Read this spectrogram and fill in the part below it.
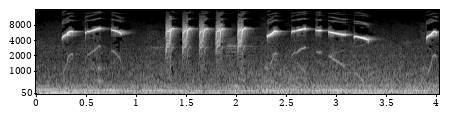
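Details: ['Actively singing sunbird called kolibri wulung. A run of quick sharp high ticks sits between longer thin whistled notes that wander and fall slightly, in a busy, continuous stream.']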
